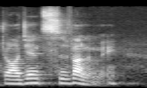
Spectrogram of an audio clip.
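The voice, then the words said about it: Exaggerated Taichung accent, unretroflexed sibilants. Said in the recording (Chinese): “我们会说知吃诗日不分嘛。我确实如果平常懒得讲话的时候，我就会就是随便发音 ... 这太夸张，太夸张了 ... 台中人好像会这样”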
